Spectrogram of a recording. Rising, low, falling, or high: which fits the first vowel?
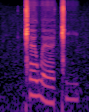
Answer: high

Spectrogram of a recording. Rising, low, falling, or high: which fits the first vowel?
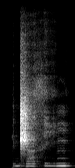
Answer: high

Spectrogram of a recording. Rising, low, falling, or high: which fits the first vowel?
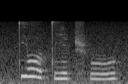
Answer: falling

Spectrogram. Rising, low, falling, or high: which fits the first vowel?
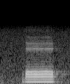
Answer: high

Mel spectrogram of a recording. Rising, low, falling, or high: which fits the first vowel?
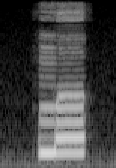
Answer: high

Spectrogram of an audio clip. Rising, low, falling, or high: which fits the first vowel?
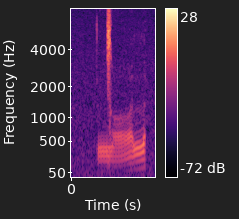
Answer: rising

